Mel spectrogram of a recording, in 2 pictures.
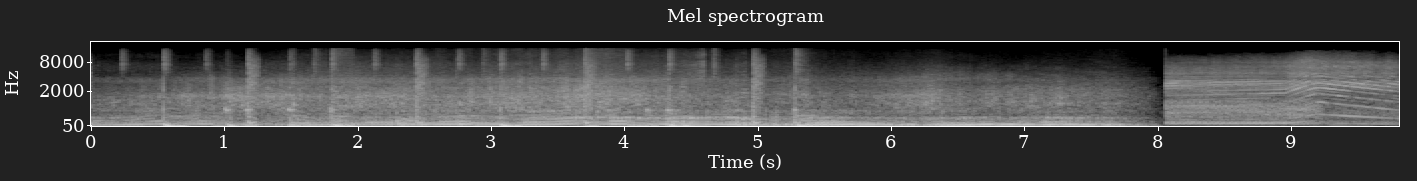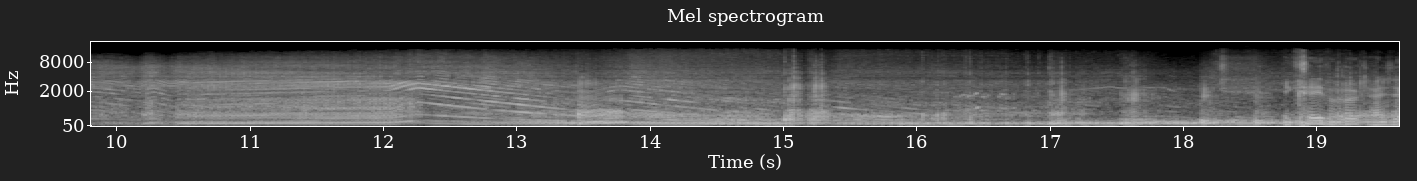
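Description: A big eight-cylinder (V8) car engine is started and rumbles low and steady, then the sound abruptly shifts to a louder, brighter run with rising and falling revs, continuing strong to the end.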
